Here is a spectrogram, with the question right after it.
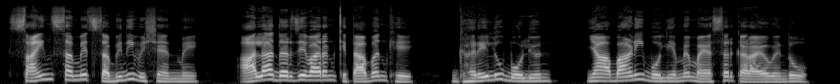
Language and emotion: Sindhi, neutral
